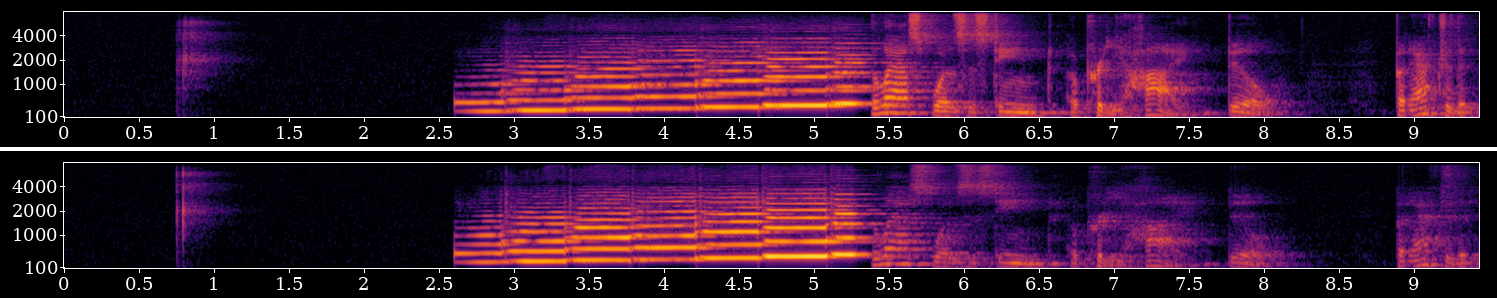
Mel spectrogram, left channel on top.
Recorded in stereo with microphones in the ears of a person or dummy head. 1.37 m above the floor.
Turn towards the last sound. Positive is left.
turn(degrees=50)  # may be behind; listen again after turning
